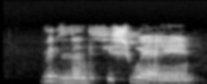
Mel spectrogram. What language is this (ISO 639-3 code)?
kab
